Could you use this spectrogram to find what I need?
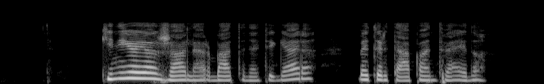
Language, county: Lithuanian, Marijampolė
